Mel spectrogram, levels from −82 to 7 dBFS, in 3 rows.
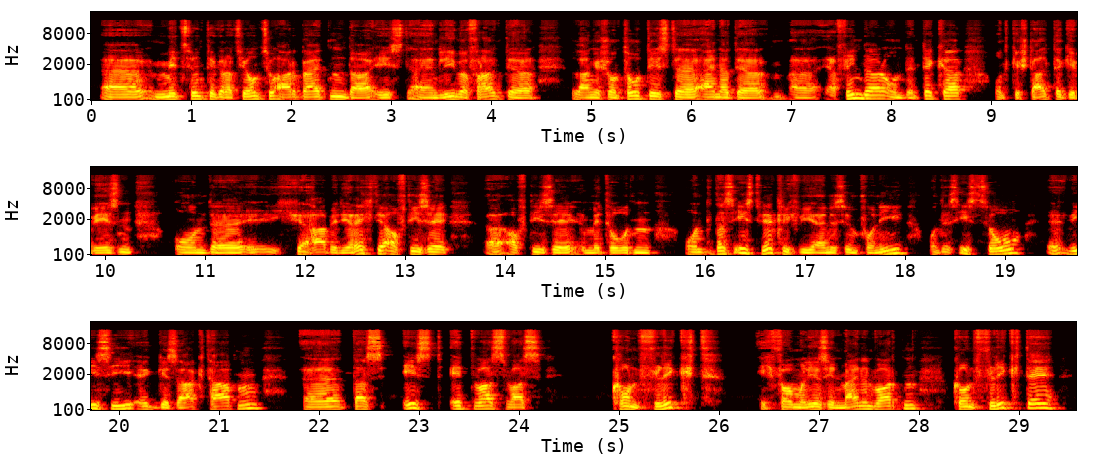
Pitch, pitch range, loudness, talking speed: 120 Hz, 110-150 Hz, -18 LUFS, 120 wpm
